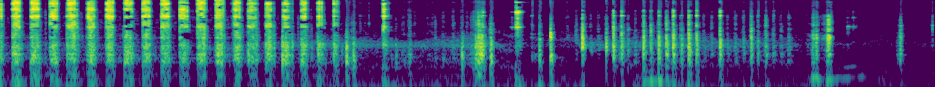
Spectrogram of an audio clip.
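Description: Socket ratchet clicking in a fast, even run, about six clicks a second, as a leaf-spring shackle nut is wound off; it stops about three and a half seconds in. A few scattered metallic clicks and knocks follow as the shackle is worked off its mounting.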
